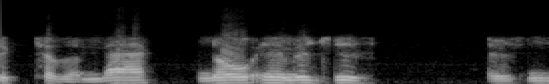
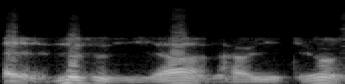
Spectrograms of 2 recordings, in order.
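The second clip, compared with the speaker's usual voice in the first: fake seductive deep voice, lower and quieter; 4 semitones lower, 4 dB quieter than usual. Greeting the radio host again as a caller, put-on sexy deep voice. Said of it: "he got sexy on us".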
